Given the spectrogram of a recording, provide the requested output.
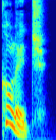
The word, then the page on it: college: British English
